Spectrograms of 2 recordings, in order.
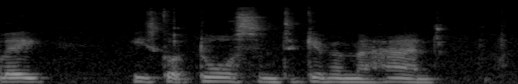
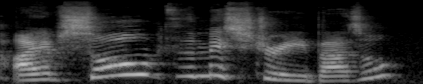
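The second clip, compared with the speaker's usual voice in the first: high, loud proud announcement; triumphant Dawson; 10 semitones higher, 11 dB louder than usual. Acted. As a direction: savour the win. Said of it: "Dawson said".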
